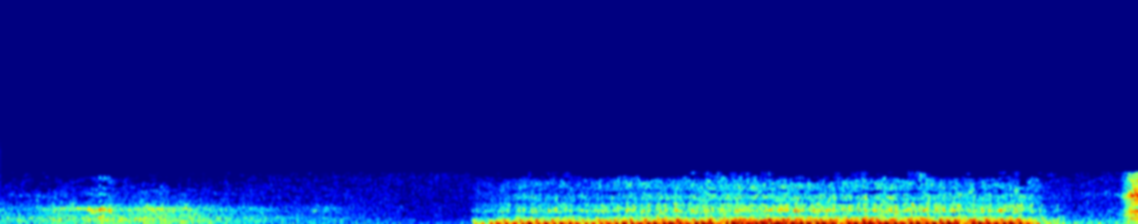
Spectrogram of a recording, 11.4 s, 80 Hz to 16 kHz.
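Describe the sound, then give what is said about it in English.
The engine of a motorcycle that has been ridden all the way around the world on a 3-year journey kicks in after a few seconds of faint background noise, running loud with a steady, throbbing rumble for about six seconds before cutting off. “The motorbike I'm sitting on is a very special one.”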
